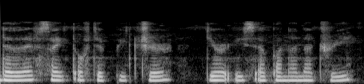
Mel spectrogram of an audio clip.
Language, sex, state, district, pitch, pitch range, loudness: English, female, Nagaland, Kohima, 190 Hz, 185-200 Hz, -18 LUFS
